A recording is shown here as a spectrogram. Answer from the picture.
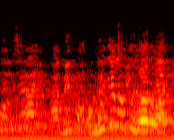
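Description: Overlapping voices of several people speaking or reciting at once.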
